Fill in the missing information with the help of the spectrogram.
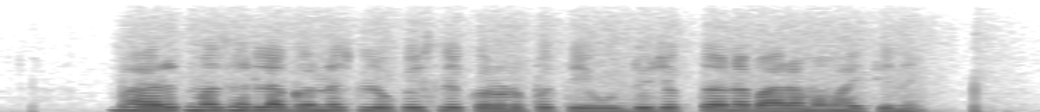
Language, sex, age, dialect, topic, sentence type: Marathi, female, 18-24, Northern Konkan, banking, statement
